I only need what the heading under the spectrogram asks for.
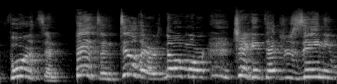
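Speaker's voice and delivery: high-pitched, building mock frenzy; hammed-up runaway excitement; worked-up rant. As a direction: get carried away, pitch jumping way up. Worked-up climax of mock fantasy.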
